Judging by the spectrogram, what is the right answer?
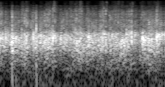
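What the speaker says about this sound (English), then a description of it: "I want to give you guys a round of applause for your great leadership." Brief burst of steady audience applause at an achievement gala, a dense wash of many hands clapping at moderate volume with a few louder individual claps near the start.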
